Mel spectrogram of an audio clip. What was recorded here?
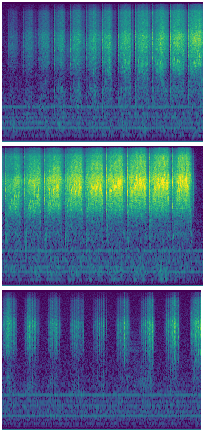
Chorthippus mollis, an orthopteran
